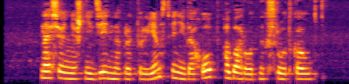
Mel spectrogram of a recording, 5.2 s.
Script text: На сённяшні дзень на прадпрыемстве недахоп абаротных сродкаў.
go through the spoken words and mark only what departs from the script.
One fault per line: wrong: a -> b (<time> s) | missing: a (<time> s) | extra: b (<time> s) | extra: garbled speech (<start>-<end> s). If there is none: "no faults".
no faults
